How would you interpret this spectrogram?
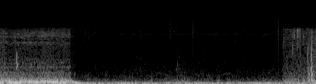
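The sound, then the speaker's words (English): A police car pulls into the yard, its engine a steady low rumble, with louder bursts of rushing noise at the start and again at the very end. No one speaks. “Unit 4 just pulled into the yard.”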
